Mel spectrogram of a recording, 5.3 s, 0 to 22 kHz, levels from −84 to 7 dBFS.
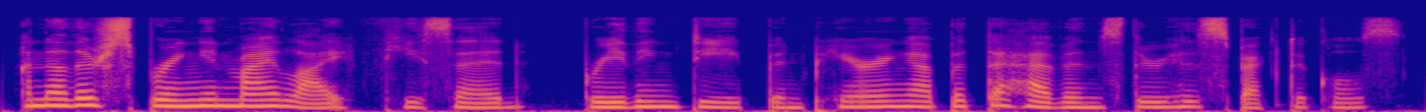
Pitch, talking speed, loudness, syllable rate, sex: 190 Hz, 200 wpm, -20 LUFS, 5.3 syllables/s, female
